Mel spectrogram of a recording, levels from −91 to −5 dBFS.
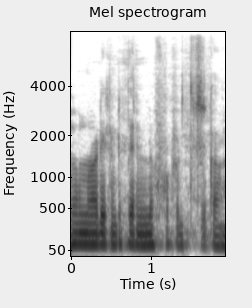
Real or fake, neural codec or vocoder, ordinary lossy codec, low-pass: real; none; none; none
